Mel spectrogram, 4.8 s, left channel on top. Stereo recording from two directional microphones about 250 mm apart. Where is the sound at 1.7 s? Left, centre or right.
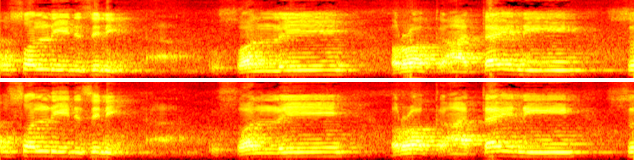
Right.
